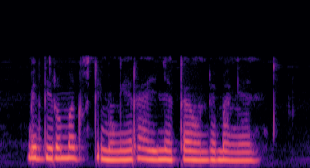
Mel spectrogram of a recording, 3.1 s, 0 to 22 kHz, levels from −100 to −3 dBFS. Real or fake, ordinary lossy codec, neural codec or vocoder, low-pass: real; none; none; 5.4 kHz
